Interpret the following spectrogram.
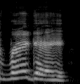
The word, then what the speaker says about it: Reg: name was never mispronounced yeah it's reg reg people have called me register register thanks day for the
